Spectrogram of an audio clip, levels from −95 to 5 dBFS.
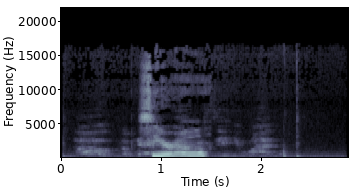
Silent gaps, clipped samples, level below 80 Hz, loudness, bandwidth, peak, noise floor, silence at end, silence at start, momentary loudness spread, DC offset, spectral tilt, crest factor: none; under 0.1%; -72 dBFS; -30 LUFS; 16.5 kHz; -16 dBFS; -57 dBFS; 0.5 s; 0.2 s; 24 LU; under 0.1%; -3 dB/octave; 18 dB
